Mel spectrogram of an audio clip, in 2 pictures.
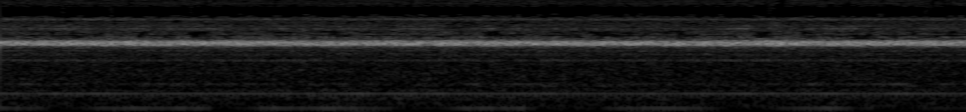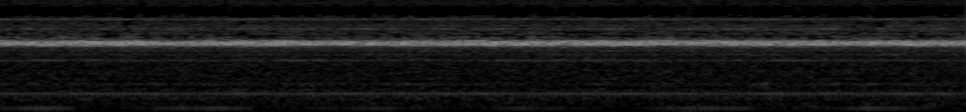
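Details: Crickets at night sustain a continuous high, even trill above a refrigerator's low, rhythmically pulsing hum and a thin steady mid tone.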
